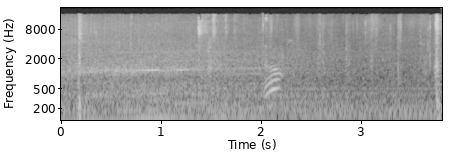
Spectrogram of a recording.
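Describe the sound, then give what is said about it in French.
A heavy diesel engine of a backhoe loader at a pig farm runs with a steady, low, droning rumble and a faint tonal hum. A brief rising whine cuts in midway, and short knocks sound at the start and end. “Donc, il y a un tracteur, c'est même pas un tracteur, c'est un tractopelle.”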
